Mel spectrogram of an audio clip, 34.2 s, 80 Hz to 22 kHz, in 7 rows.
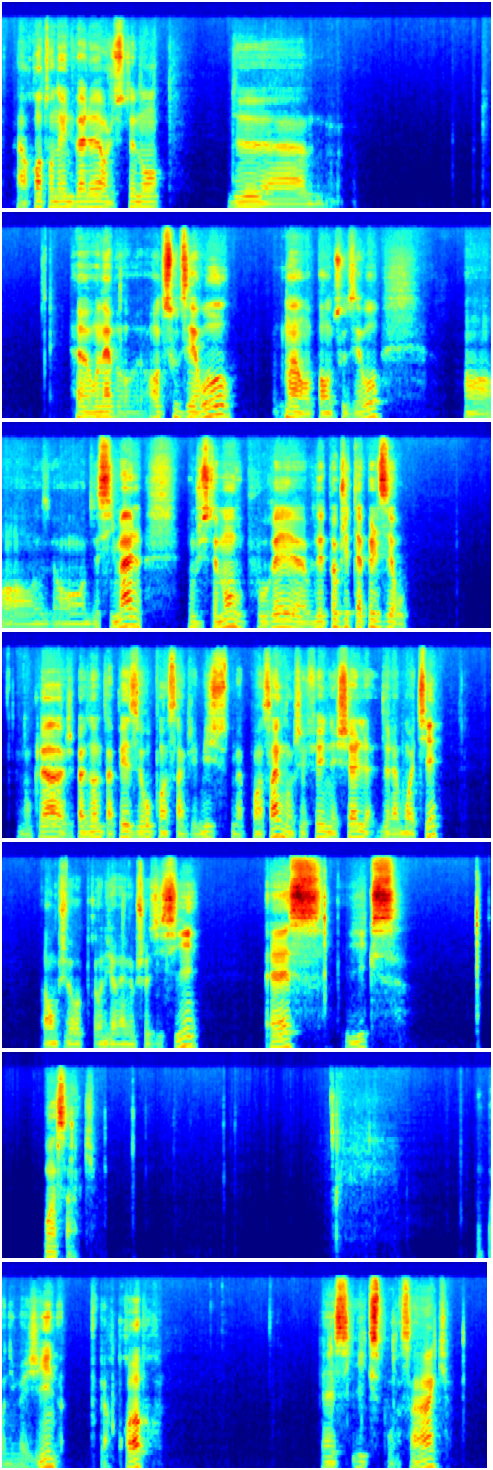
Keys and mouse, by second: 20.8 shift+click, 22.8 s, 29.0-30.5 middle drag, 31.4 click, 32.5 s.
